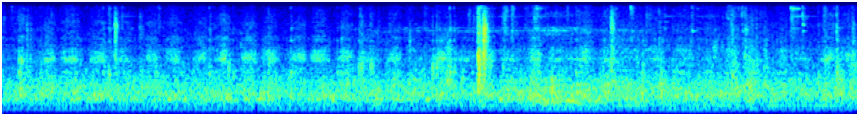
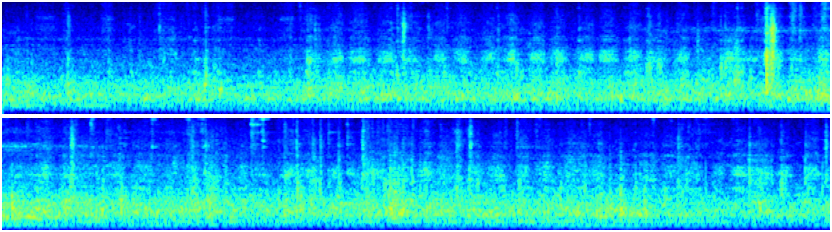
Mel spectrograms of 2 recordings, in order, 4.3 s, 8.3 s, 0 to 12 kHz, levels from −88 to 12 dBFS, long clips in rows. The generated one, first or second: second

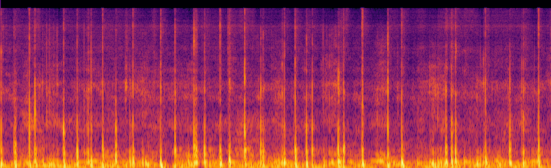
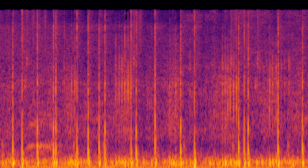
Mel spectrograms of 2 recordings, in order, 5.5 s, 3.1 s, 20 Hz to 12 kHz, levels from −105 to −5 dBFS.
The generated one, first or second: first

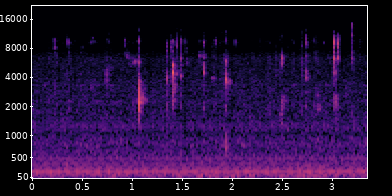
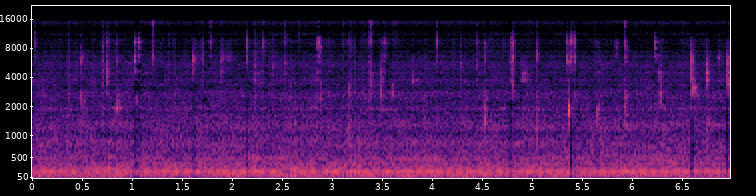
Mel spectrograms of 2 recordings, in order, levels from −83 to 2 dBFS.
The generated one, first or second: second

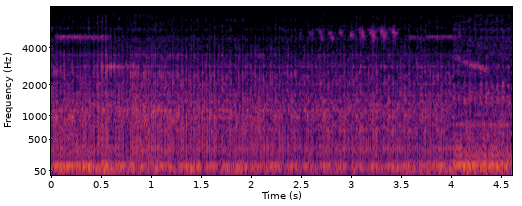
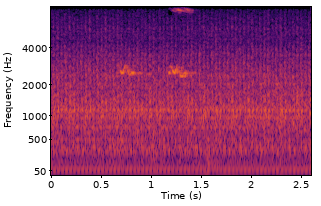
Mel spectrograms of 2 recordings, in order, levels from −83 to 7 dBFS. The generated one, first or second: first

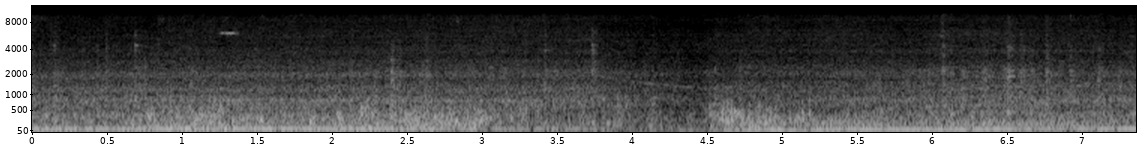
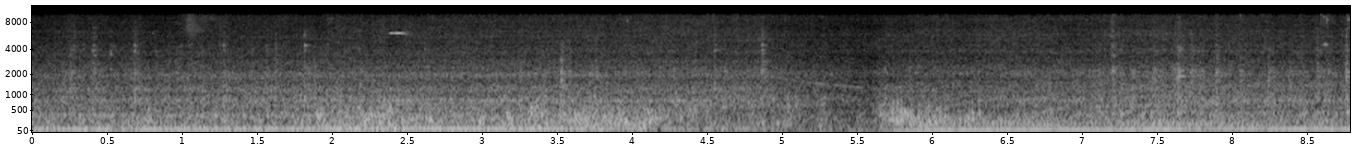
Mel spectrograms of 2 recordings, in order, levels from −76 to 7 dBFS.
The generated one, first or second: first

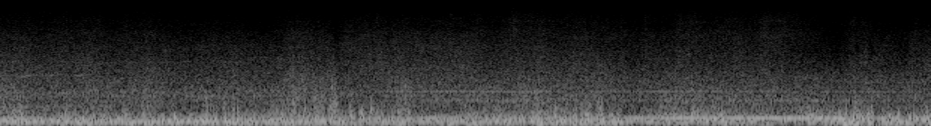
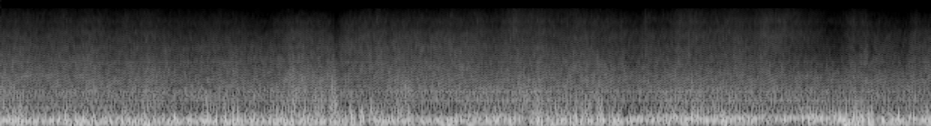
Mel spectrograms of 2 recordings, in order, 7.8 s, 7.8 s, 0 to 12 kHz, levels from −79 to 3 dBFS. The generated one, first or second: second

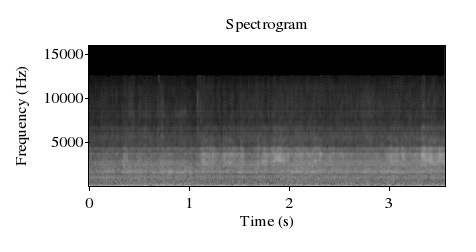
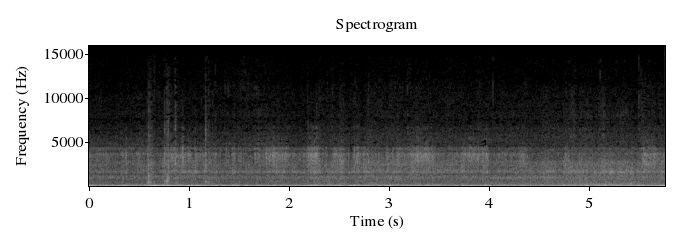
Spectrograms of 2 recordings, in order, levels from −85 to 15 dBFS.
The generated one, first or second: first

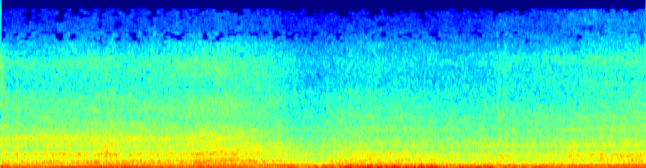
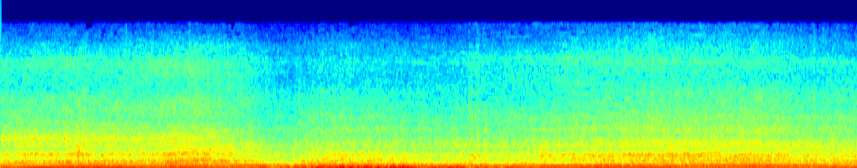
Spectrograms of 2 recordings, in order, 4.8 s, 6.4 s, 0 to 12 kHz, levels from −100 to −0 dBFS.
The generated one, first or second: first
